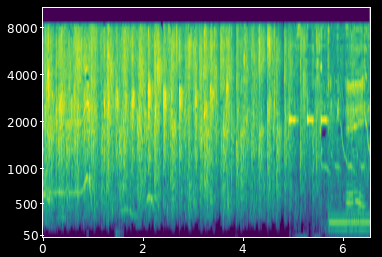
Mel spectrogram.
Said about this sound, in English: ladies and gentlemen, one more round of applause.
